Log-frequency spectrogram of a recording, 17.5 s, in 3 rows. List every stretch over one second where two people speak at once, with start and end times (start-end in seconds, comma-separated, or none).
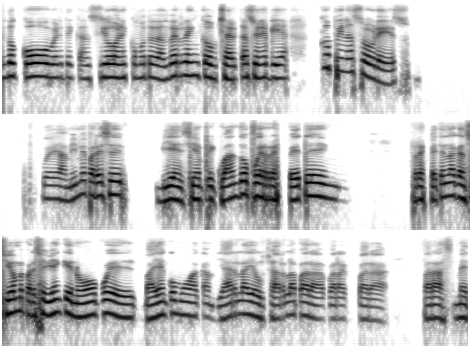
none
